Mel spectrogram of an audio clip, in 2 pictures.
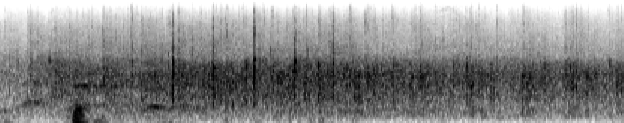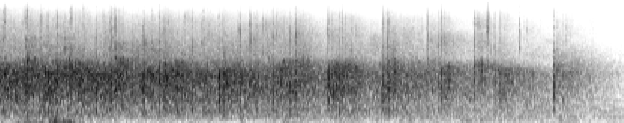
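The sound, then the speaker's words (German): Steady applause at a church service, a dense wash of many hands clapping at an even loudness for about eight seconds before fading out quickly at the end. “Vielen Dank und Applaus”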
